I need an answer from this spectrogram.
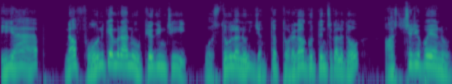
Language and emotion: Telugu, surprised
